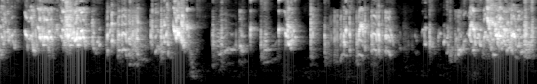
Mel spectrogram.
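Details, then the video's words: Budgerigars kept as pets calling happily, rough squawky warbles and chirps repeated in uneven bursts with brief silences, several phrases overlapping. "happy budgie sounds"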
